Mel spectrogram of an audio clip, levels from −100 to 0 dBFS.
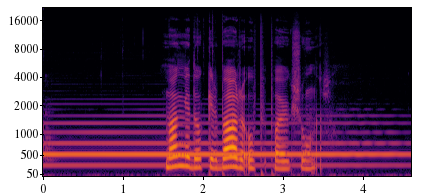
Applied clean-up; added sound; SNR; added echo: none; Wind instrument, woodwind instrument; 5 dB; none.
